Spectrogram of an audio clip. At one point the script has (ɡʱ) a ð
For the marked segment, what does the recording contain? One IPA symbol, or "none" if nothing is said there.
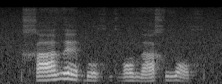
x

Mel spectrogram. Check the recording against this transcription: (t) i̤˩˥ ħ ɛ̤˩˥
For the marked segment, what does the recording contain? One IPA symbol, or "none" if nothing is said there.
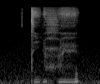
t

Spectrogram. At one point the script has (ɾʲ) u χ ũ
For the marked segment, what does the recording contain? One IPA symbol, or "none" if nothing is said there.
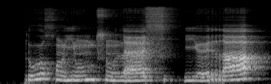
ɾ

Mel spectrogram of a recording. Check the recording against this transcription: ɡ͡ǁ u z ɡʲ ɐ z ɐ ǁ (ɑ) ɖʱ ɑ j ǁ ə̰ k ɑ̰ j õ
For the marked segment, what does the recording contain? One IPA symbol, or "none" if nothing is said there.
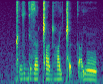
ɑ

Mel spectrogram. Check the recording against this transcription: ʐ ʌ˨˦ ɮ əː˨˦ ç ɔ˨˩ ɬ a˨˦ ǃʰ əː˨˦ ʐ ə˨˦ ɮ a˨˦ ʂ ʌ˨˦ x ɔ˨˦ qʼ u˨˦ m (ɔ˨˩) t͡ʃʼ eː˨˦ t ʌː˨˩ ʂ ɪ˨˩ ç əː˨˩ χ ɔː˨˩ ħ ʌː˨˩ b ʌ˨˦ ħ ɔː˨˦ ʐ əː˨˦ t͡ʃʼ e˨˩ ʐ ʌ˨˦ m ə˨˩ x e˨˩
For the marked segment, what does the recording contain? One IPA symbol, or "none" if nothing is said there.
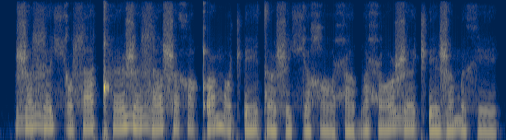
ɔ˨˦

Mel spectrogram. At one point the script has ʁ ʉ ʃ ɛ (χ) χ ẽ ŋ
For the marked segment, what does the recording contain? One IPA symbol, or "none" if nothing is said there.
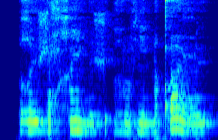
ħ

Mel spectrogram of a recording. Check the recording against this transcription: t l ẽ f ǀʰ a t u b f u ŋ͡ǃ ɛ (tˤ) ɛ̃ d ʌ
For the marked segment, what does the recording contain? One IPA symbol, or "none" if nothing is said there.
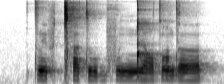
tˤ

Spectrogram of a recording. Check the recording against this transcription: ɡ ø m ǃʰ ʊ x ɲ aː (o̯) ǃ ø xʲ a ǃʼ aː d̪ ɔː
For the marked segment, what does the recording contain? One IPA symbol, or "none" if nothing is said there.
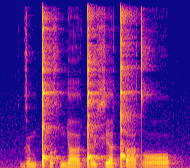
ɐ̯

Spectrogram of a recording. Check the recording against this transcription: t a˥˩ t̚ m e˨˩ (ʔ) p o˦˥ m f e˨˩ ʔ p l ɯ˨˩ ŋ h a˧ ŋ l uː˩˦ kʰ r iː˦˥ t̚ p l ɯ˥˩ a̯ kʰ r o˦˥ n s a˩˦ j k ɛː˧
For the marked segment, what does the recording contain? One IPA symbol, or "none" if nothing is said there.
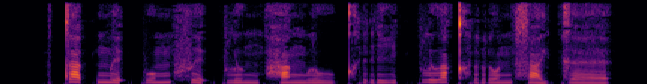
ʔ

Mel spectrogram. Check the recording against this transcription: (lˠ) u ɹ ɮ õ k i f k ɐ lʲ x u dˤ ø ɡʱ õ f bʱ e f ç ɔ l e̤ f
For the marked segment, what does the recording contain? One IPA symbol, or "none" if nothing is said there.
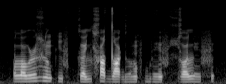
lˠ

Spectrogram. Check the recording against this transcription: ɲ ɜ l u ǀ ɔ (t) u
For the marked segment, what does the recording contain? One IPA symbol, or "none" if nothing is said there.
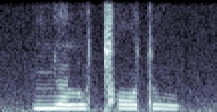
t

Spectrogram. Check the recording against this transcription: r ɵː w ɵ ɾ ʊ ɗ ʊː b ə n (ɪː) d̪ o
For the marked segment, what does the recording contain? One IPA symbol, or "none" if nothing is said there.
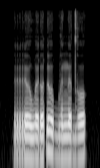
əː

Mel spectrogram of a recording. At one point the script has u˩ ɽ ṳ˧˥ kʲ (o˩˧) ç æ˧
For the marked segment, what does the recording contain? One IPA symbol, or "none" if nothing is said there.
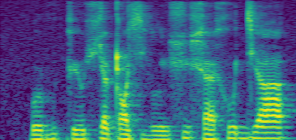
o˩˧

